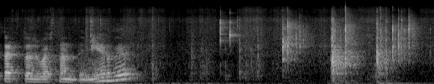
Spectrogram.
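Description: Bubble wrap crinkles as hands handle it.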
